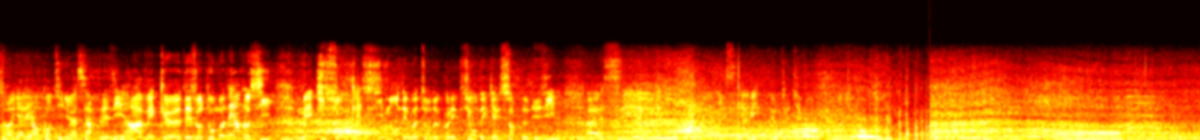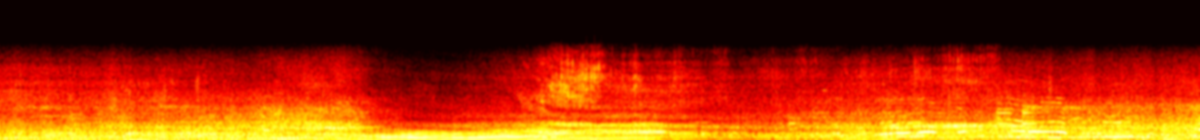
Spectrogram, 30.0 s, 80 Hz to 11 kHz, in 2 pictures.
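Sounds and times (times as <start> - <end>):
car engine accelerating past: 8.0 - 14.6, 16.2 - 24.0.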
